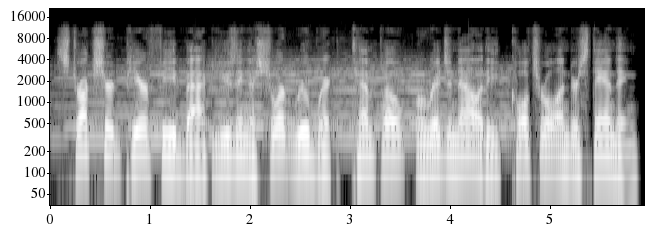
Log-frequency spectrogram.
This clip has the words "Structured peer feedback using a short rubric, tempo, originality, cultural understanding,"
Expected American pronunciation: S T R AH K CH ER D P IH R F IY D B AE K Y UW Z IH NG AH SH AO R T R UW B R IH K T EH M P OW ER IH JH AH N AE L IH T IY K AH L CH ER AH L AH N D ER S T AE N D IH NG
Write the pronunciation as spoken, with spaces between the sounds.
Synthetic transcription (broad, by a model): S T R AH K CH ER D P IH R F IY D B AE K Y UW Z IH NG AH SH AO R T R UW B R IH K T EH M P OW ER IH JH AH N AE L IH T IY K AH L CH ER L AH N D ER S T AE N D IH NG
